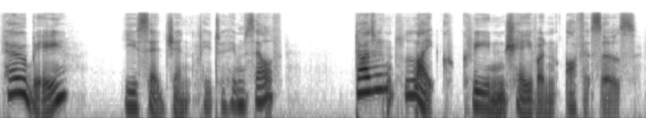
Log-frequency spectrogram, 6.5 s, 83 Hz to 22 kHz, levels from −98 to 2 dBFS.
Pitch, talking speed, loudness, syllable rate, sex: 190 Hz, 100 wpm, -21 LUFS, 3.6 syllables/s, female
